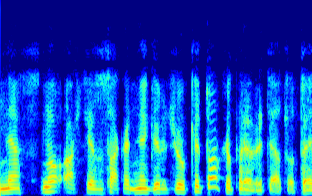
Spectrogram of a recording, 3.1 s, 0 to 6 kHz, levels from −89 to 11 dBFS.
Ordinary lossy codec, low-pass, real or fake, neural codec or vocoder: MP3, 48 kbps; 5.4 kHz; fake; codec, 16 kHz, 4 kbps, FreqCodec, larger model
